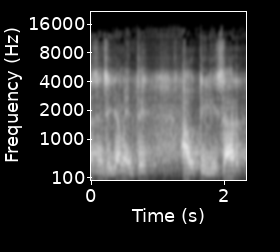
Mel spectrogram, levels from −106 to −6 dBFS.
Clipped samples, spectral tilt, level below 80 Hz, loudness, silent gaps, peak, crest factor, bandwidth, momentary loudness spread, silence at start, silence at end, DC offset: under 0.1%; -1 dB/octave; -84 dBFS; -23 LUFS; none; -6 dBFS; 18 dB; 13.5 kHz; 10 LU; 0 s; 0 s; under 0.1%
